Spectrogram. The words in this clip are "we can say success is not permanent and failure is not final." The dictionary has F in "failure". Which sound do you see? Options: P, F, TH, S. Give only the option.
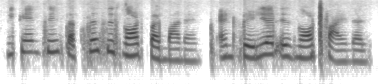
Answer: F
